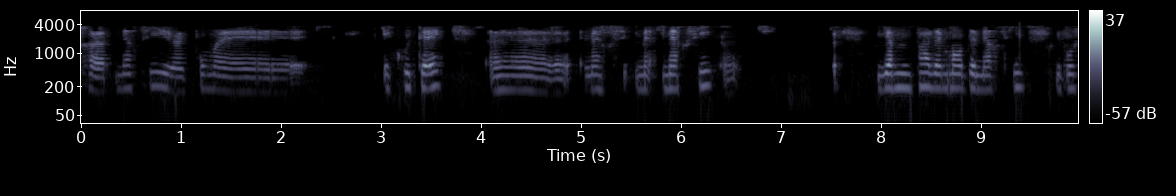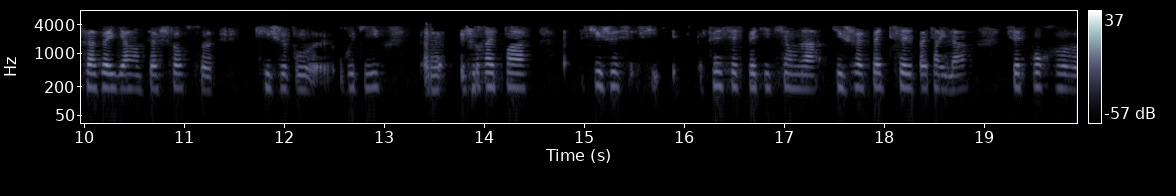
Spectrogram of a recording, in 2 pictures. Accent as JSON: {"language": "French", "country": "Poland", "second_language": "French", "moved": "yes", "lives_now": "France", "said": "Je suis polonaise d'origine."}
